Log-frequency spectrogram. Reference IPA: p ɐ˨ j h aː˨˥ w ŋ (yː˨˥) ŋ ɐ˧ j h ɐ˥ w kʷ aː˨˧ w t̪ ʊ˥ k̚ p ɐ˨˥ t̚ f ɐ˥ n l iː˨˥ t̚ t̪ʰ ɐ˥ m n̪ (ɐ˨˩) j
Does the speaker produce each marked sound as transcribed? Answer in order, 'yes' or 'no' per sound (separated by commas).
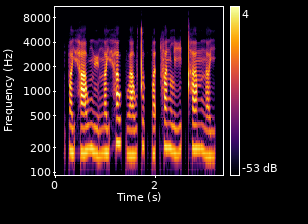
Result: no, no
